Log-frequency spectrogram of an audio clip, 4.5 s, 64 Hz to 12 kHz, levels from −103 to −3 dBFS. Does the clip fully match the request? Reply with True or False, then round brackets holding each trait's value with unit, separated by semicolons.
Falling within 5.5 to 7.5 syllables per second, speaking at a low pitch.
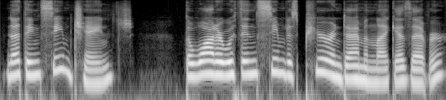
False (5.8 syllables/s; 215 Hz)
